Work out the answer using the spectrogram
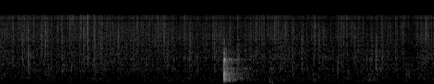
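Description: Arepas de queso sizzling on a hot griddle, a steady fine crackle, with one sharp click a little past halfway.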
